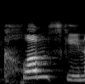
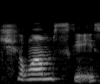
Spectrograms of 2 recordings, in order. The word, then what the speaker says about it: Chlumsky: And he does, when he, in the trailer, it does say Klumsky, not Chlumsky. So I'm guessing the H is silent, but...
